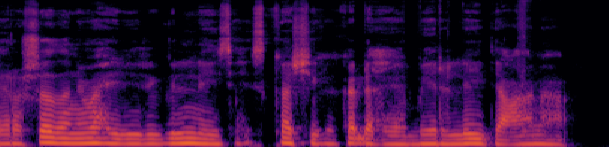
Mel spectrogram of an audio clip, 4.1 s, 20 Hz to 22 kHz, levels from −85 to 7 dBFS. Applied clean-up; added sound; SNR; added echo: neural mask model Resemble Enhance denoiser.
